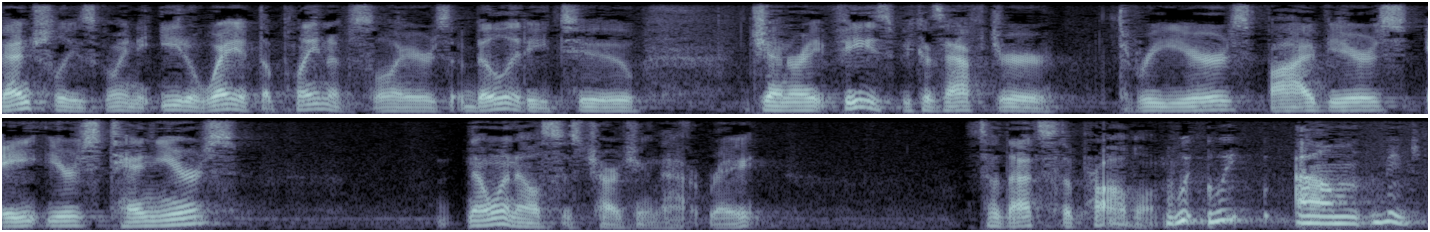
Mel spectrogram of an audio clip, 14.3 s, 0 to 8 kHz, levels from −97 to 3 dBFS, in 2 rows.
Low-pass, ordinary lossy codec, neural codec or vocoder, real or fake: 7.2 kHz; Opus, 64 kbps; none; real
